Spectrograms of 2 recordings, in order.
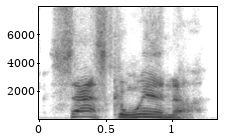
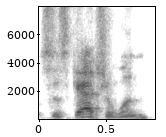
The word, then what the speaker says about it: Saskatchewan: All right, so today we have from Saskatchewan, and we received the proper pronunciation before we went live. We wanted to call it Saskawina. No. Close. You called it Saskatchewan? But from Saskatchewan.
